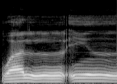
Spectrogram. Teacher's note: Kemudian di bagian inya itu suaranya itu kita tahan ya. Kita panjangkan sejenak kira-kira sepanjang dua harakat. Karena kita gunahkan, kita dengungkan.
